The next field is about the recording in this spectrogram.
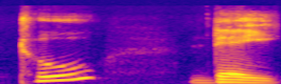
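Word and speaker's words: today: ডেই যেমন টুডে এই টুডে হবে না এটা হবে টু ডেই কেন এখানে ঠয় রস লিখলাম কারণ এই টি কে ঠ বলতে হয় তার প্রমাণ এইখানে দেখেন এই যে এখানে এসটি এই টি এর উচ্চারণ কি বলেছি ঠয় দীর্ঘকারে দিয় দীর্ঘিকার ঠি তো এখানেও বলতে হবে আমরা বলি টুডে নট টুডে এটা সঠিক সঠিক উচ্চারণ হবে টু ডেই টু ডেই আমরা বলি প্লিজ সে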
